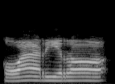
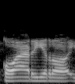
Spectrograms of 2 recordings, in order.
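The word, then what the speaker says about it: قواريرا: cara baca Kalau cara baca, kowariro, ya. dipanjangkan rohnya, kowariro, jalurnya, syatibiyah. Hmm, Thayyibun Nasr sama gak? Sama. Karena cuma satu perbedaannya di sini. Cara bacanya qawariro, itu namanya sifir mustadir.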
